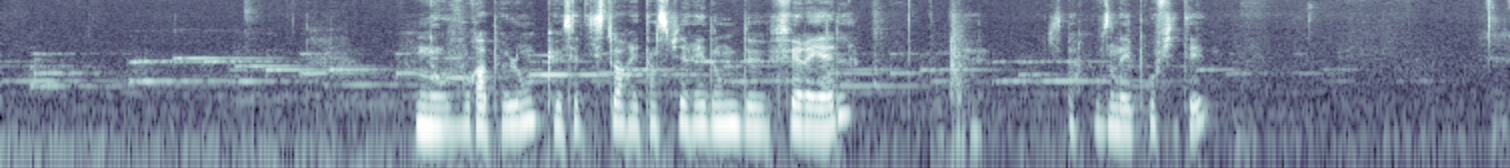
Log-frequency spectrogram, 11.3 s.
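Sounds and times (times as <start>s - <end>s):
ice cream truck jingle music: 0.0s - 11.0s
speech: 3.1s - 6.6s, 8.2s - 9.2s.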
